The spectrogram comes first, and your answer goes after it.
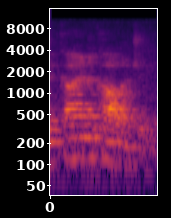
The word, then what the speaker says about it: gynecology: 再念一次 gynecology 啊，因为 g 本来就有个跟 j 两个发音啊，上次有讲过。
